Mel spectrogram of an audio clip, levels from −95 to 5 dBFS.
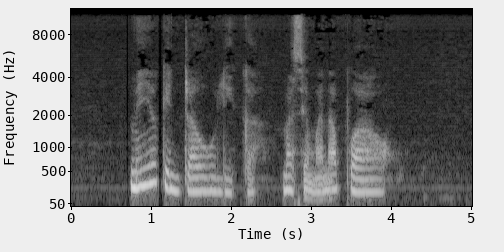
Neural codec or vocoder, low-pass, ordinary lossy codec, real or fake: vocoder, 48 kHz, 128 mel bands, Vocos; 10.8 kHz; AAC, 48 kbps; fake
